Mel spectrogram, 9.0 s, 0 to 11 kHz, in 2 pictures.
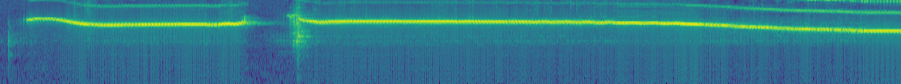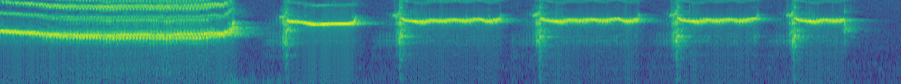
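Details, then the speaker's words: Deforest 10DA517 AM tube radio while tuning: a piercing high whistle sliding down in pitch as the dial turns, then chopping into short bursts; squeal/oscillation whose source is still being hunted. "Wow, that's ear piercing. So that's a little more information. Boy, it's spreading the problem wider through the radio."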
